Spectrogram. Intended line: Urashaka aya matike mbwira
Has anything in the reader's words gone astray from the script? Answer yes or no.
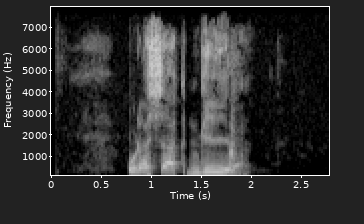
yes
